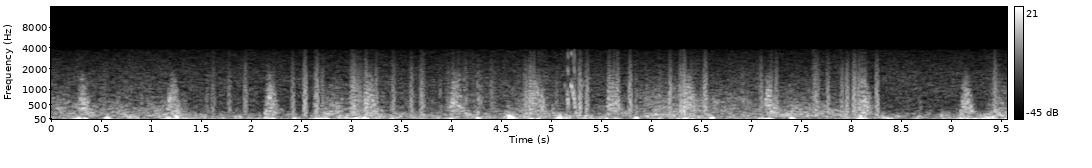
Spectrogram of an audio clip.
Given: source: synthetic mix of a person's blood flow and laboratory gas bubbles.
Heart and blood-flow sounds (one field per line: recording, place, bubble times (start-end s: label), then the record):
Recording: Doppler ultrasound of blood flow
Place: subclavian vein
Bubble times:
4.86-4.96 s: bubbles
5.00-5.04 s: bubbles
5.11-5.33 s: bubbles
From the record:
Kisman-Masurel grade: 211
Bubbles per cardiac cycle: several, 3 to 8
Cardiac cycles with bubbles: 1 to 10%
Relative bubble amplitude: barely perceptible (0.100 to 0.250)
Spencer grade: 1 (occasional bubble signal discernible with the cardiac motion signal, with majority of cardiac periods free of bubbles)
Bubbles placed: anywhere in the cardiac cycle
